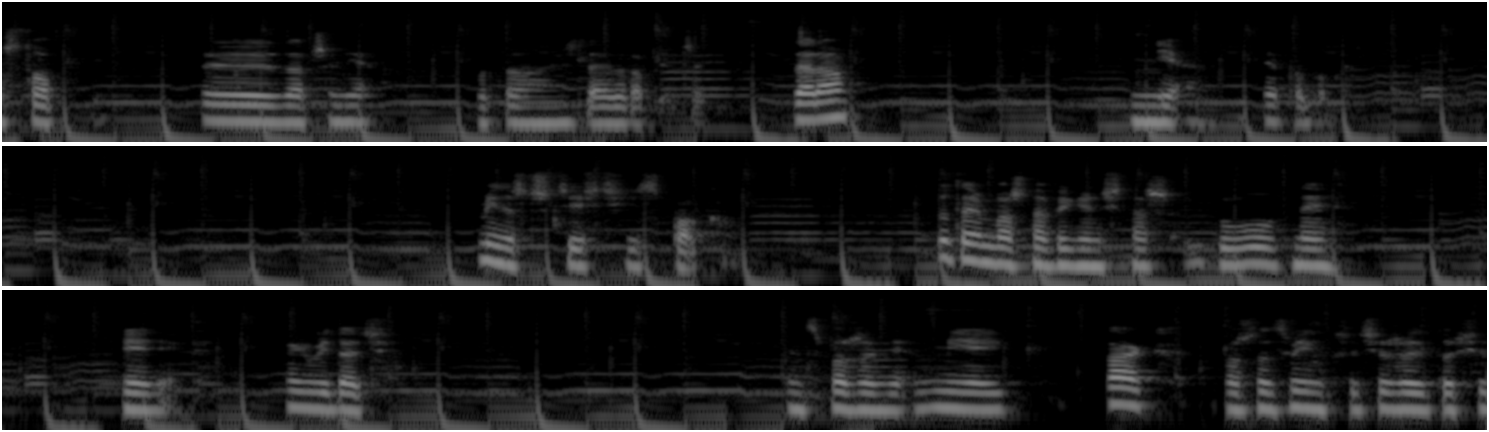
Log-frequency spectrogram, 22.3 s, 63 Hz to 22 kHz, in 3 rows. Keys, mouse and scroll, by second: 3.1-5.0 drag, 5.3-8.1 middle drag, 8.1 click, 12.3-13.9 drag, 18.9-22.2 drag.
